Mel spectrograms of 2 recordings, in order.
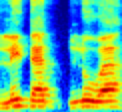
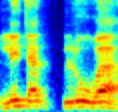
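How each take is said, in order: The two takes are said the same way.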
